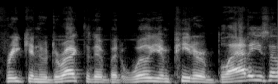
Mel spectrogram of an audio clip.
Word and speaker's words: William Peter Blatty: Now, obviously not Friedkin who directed it, but William Peter Blatty.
